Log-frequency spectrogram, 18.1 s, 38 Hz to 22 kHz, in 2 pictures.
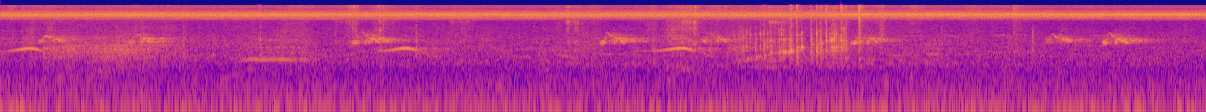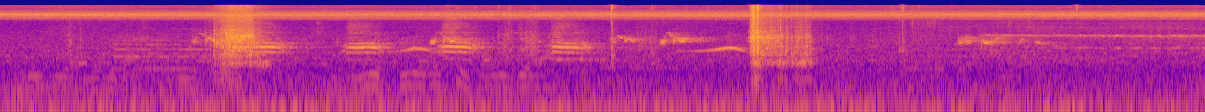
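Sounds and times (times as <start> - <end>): harsh caw-like bird calls: 0.0 - 3.4, 4.7 - 6.6, 10.4 - 15.2
wavering whistled bird calls: 0.0 - 8.7, 10.4 - 15.2, 16.0 - 18.0.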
